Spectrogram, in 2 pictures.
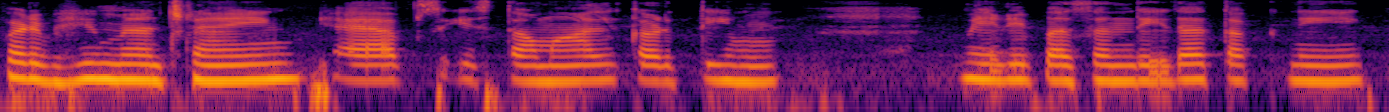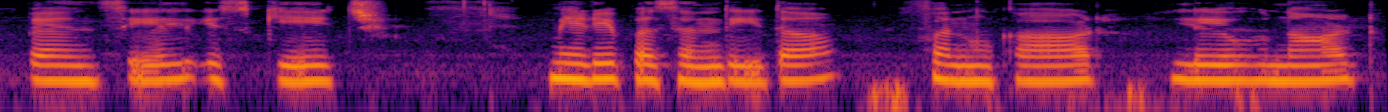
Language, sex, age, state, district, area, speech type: Urdu, female, 18-30, Bihar, Madhubani, rural, spontaneous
